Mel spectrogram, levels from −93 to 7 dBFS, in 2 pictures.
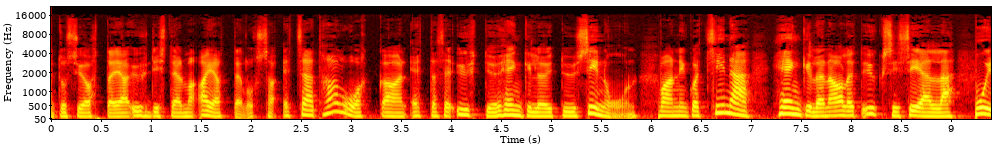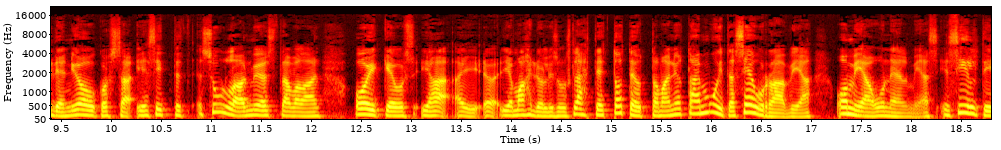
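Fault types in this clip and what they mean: No technical faults heard.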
